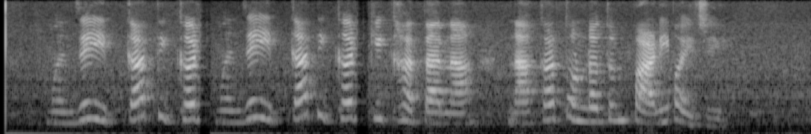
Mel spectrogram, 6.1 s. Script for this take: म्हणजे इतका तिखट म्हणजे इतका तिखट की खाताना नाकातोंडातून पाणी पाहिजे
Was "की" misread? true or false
false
